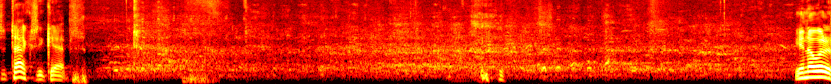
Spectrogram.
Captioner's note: laugh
